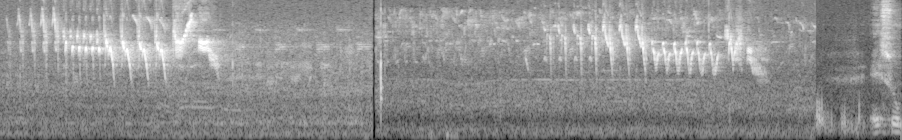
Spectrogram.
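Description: Two bright, rattling descending trills from a male chaffinch, each speeding down the scale and ending in a brisk flourish, over a soft rural hiss.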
